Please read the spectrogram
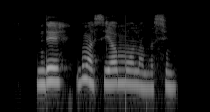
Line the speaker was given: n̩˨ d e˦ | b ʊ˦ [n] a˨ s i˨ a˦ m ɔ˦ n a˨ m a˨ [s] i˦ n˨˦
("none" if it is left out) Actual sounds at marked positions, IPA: m, s

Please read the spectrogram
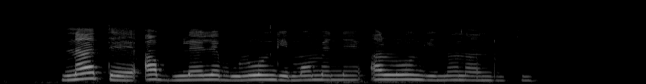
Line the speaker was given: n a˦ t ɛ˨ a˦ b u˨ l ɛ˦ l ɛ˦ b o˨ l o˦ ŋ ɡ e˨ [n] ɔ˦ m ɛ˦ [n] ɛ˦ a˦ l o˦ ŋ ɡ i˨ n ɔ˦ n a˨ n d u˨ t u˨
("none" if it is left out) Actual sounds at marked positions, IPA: m, n

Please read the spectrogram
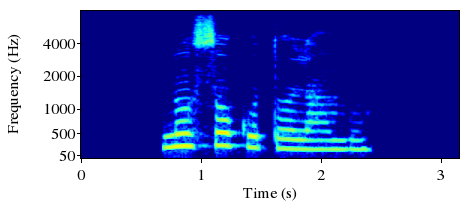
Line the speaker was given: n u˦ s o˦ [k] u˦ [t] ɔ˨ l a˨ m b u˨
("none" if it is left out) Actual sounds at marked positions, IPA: k, t

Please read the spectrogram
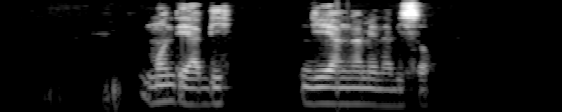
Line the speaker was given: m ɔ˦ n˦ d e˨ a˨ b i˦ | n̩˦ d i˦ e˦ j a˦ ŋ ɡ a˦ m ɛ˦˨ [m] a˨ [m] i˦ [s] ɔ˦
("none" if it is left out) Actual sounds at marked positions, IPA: n, b, s

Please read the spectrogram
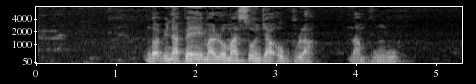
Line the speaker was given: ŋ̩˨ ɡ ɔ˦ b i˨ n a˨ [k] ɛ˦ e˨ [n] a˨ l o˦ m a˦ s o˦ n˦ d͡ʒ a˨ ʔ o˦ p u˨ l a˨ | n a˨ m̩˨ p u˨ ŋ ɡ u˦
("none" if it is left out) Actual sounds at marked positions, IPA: p, m

